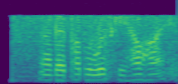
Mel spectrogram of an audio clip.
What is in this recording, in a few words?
122 725MHz, scanner radio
